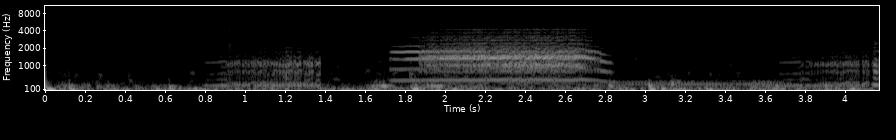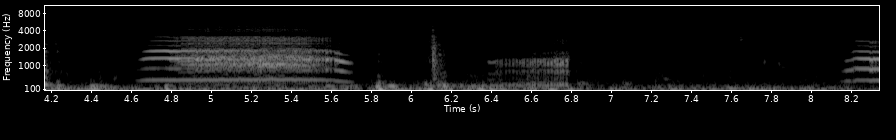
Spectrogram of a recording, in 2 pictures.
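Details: A young cockerel keeps making an unusual noise after dark: two long, nasal, harmonic calls, with shorter, clipped notes before and between them, over constant low background noise.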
